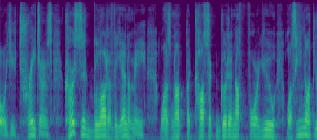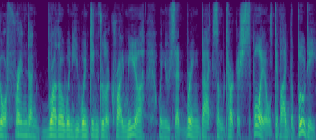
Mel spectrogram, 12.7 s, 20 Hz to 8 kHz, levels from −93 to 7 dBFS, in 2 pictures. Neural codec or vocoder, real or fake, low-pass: none; real; 7.2 kHz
